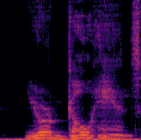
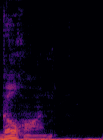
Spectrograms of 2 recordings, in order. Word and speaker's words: Gohan: But he's like, you're Gohan's kid. It's pronounced Gohan, and they, like I said, they commit to so much.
